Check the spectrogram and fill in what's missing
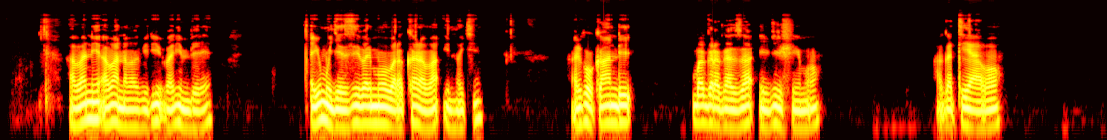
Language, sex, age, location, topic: Kinyarwanda, male, 18-24, Kigali, health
